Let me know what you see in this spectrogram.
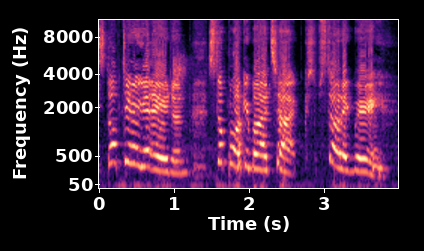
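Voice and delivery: shrill, very high, very slow drawn-out yelling. Retelling how another player yelled during a game: imitating someone shouting. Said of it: "you were shouting at me".

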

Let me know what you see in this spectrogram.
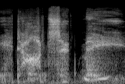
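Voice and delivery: hushed whisper. Little Bear tells the others after the clock taps back, whispering. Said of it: "whispered Little Bear".

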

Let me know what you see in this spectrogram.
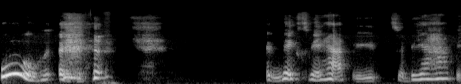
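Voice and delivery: high, choked-up, teary, emotional laugh.

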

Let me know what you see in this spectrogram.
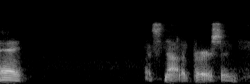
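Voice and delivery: quiet, hushed whisper. Gesturing for the people behind you to stop, whispering to them. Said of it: "I'm gonna kind of whisper to them".

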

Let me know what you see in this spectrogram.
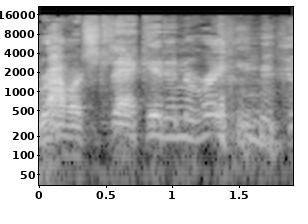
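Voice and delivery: screamed out, very high. Retelling how his brother reacted watching him on TV, retelling a scream. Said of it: "he was screaming".

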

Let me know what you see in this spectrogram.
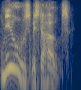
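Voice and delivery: eager, loud, excited burst of words. Narrator reading a character who hurries into the room bringing news, excited. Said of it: "he said excitedly".

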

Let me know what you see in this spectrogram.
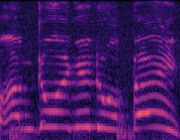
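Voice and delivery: put-on elderly man voice. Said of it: "puts on his best old man voice and says".

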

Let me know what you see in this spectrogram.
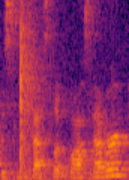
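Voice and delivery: ordinary delivery

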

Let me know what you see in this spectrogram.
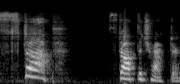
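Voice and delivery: sudden high, loud yell. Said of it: "my husband suddenly yells".

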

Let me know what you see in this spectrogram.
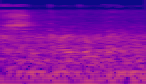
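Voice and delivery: low, very soft, under-the-breath delivery.

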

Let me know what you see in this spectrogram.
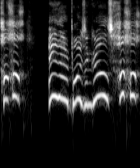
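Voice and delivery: high, loud squeaky voice. Showing what little Mickey Mouse will say, in a Mickey Mouse voice. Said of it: "little Mickey Mouse will go".

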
